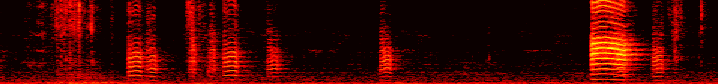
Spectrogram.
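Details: Indian bulbul with soft chattering notes, then a single loud, harsh, nasal call with rich overtones near the end; faint low hum in the background.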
